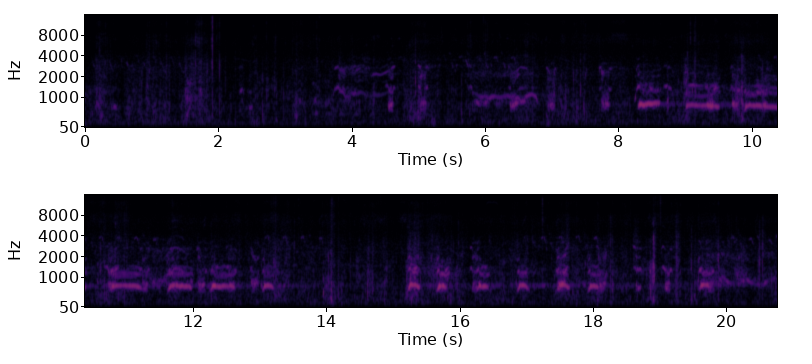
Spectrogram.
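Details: New Blackcreek gyp Bee trailing on her first morning run: distant barking that starts sparse, then builds into quick chopping bark runs, with faint outdoor noise throughout.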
